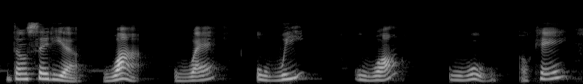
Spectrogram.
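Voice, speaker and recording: Slow, patient Brazilian woman teacher. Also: fairly high pitch, a little mellow, muffled recording. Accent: Brazilian Portuguese. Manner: patient, explanatory, checks in with "ok?" often. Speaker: English teacher. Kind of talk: beginner language lesson.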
